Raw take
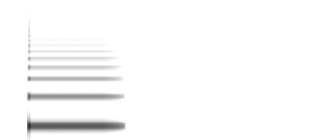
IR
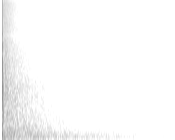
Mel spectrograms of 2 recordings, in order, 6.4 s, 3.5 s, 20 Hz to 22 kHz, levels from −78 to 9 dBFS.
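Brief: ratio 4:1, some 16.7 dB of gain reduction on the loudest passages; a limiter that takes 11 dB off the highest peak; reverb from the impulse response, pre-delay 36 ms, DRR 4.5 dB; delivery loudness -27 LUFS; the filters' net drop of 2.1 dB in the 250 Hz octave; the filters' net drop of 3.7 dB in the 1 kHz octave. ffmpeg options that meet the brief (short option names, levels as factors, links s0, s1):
-filter_complex "[0:a]equalizer=f=250:t=o:g=-4.5,equalizer=f=1000:t=o:g=-6,acompressor=threshold=0.0251:ratio=4,alimiter=level_in=2.66:limit=0.0631:level=0:latency=1,volume=0.376,asplit=2[s0][s1];[1:a]atrim=start_sample=2205,adelay=36[s2];[s1][s2]afir=irnorm=-1:irlink=0,volume=0.316[s3];[s0][s3]amix=inputs=2:normalize=0,volume=5.31"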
